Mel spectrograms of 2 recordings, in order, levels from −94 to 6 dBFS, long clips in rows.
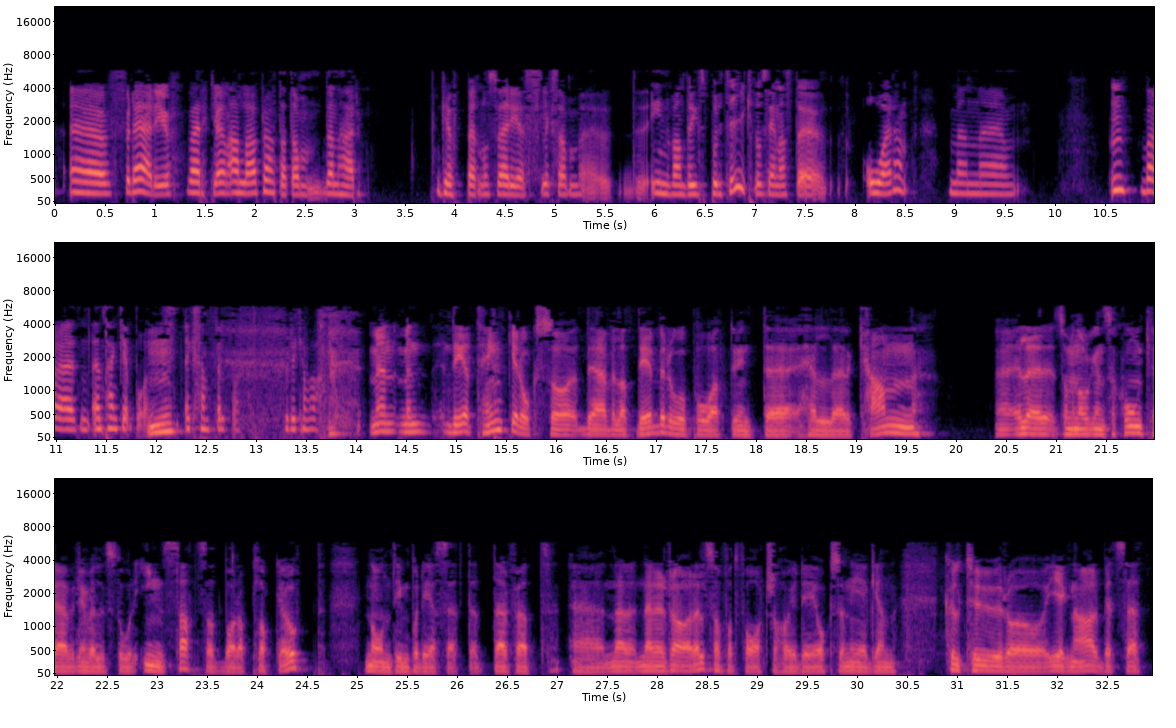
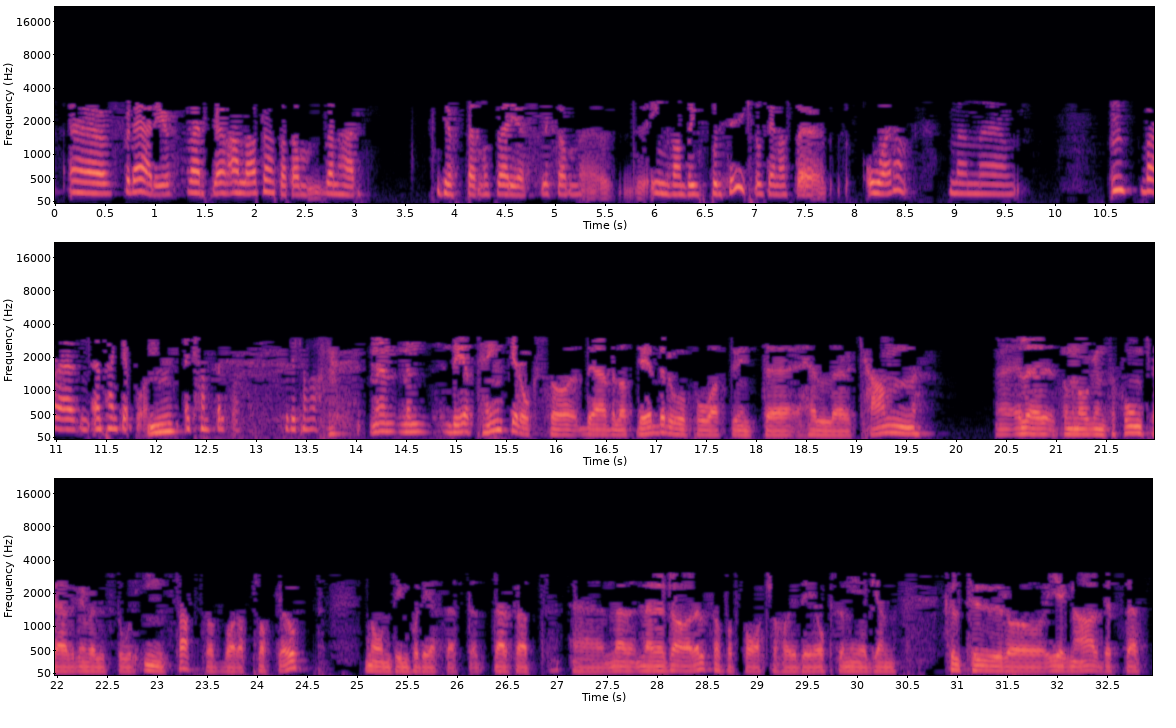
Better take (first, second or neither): first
